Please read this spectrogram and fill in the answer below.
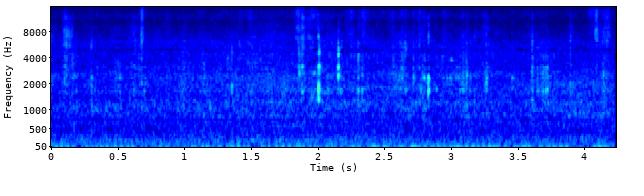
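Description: Steady low hum inside a car's cabin, with a few faint soft clicks of chewing and handling food.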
